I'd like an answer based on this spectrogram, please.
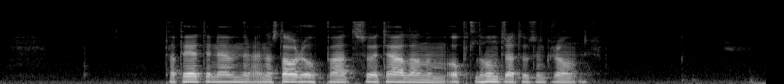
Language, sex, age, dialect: Faroese, male, 36-60, Suðurstreymoy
